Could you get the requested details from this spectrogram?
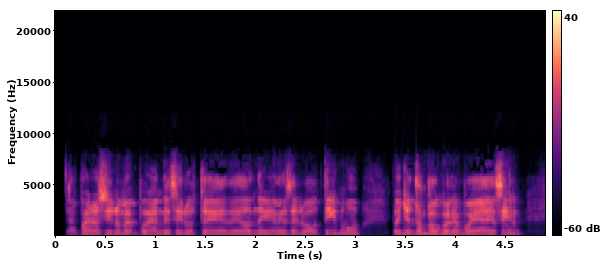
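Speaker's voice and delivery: wry, ironic, swooping sing-song tone. Acting out the words of Jesus from the reading: put-on ironic tone as Jesus. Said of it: "Así con ese tono de, de ironía".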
